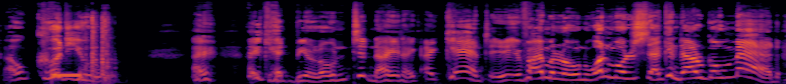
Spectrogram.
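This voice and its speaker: A sickly, crotchety old man in a suspense radio play. His voice is husky and sharp, swinging wildly as he stammers and frets. He sounds anxious, demanding and melodramatic. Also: very high-pitched, animated, a little slow, heavily acted. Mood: distraught, indignant. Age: older. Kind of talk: old radio thriller acting.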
